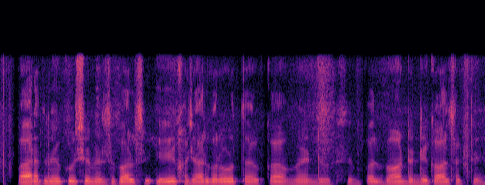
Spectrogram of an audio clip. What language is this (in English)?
Hindi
